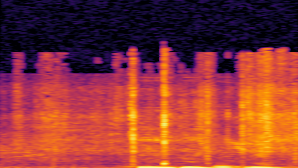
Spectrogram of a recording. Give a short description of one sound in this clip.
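Wet fish slap against concrete.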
